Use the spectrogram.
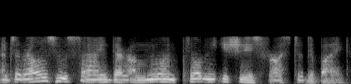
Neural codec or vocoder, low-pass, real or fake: codec, 16 kHz, 0.5 kbps, FreqCodec, smaller model; 3.6 kHz; fake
